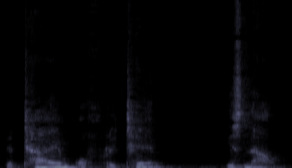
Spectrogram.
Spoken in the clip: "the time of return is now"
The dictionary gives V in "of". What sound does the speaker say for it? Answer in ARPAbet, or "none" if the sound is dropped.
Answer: F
